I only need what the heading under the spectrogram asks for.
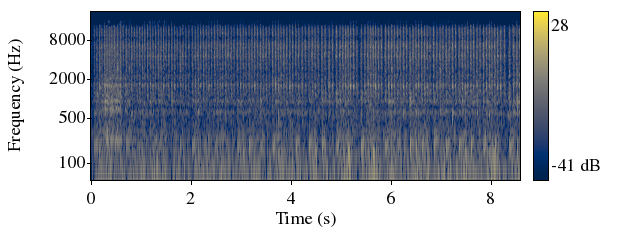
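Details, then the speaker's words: Perkins 4.108 diesel cold start after sitting almost a week, using the flame-heater glow plug system: engine catches and settles into a steady, even clatter at idle with no misfire or hunting. Healthy cold start. "that's the cold start of the Perkins 4108"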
